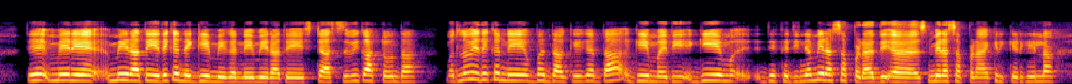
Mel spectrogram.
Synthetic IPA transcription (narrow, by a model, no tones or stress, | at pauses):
t̪eːmeːɾeːmeːɾaːt̪eeːd̪eːkənːeːɡeːmẽːkəneːmeːɾaːt̪eːsʈɾɛːsʋiːkəʈɦõːnd̪aː | mət̪ləbeːd̪eːkənːeːbənd̪aːkekəd̪aːɡeːmẽd̪iːɡeːmd̪eːkʰd͡ʒinaːmeːɾaːsəpɽaːmeːɾaːsəpɳaːkɾɪːkeːʈkʰeːlaː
